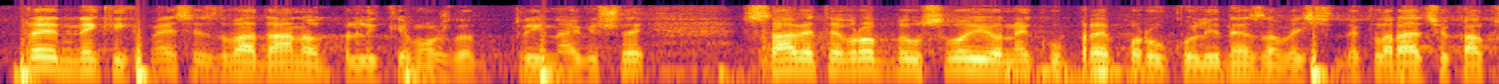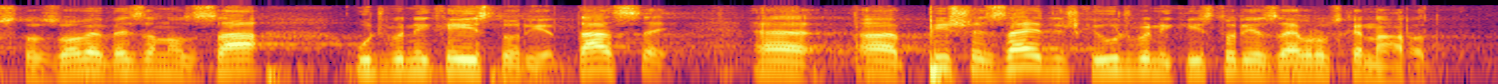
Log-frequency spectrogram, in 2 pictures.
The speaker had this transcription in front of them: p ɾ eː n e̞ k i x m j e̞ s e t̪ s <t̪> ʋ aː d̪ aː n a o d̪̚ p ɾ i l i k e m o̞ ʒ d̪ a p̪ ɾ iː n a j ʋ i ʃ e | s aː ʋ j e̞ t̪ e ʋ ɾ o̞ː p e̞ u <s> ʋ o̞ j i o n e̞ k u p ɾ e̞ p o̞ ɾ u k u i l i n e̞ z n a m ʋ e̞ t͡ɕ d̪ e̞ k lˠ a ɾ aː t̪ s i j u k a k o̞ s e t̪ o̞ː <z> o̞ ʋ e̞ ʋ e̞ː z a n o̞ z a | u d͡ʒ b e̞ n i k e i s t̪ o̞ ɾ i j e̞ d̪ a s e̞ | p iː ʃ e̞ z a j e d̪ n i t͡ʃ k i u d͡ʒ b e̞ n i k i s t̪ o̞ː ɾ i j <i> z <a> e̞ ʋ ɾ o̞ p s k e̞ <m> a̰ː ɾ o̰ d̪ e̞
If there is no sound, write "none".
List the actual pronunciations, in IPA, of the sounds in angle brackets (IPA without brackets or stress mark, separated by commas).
d̪, s, z, e, a, n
